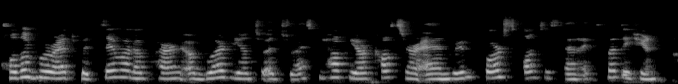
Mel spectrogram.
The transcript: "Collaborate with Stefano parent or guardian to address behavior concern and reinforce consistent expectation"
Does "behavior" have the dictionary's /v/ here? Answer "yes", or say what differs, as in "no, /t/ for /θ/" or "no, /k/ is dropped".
no, /f/ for /v/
